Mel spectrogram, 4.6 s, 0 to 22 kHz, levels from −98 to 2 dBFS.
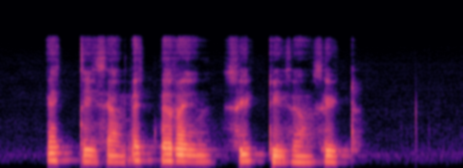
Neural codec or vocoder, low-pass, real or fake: codec, 32 kHz, 1.9 kbps, SNAC; 9.9 kHz; fake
